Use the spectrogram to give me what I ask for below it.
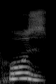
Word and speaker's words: whose: Again, whose book is? Whose book is this? Whose? So, remember whose? There's a buzzing sound at the end.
